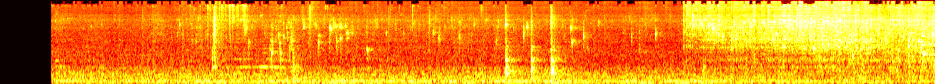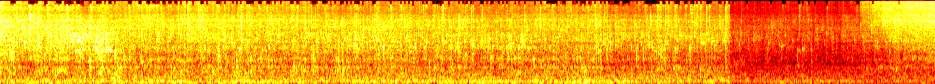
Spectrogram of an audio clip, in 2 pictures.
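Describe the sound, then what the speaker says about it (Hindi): Water splashed into a pan of frying golden onions, a sudden loud hiss and gush that swells and holds steadily for several seconds after a few sharp clinks, then eases off near the end. "इधर थोड़ा-सा पानी का छींटा लगाया है"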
